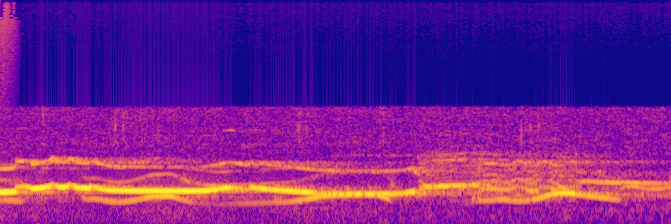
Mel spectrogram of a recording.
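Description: Several wolves howl together in a sustained chorus, their long wavering tones overlapping and sliding up and down in pitch, with no talking.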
